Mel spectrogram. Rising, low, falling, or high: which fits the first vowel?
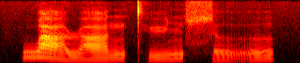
falling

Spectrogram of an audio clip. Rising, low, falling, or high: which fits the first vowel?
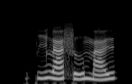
rising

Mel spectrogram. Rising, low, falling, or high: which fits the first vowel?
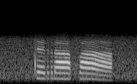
high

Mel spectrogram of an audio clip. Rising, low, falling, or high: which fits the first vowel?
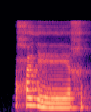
high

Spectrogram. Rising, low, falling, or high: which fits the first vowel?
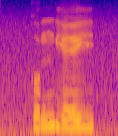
rising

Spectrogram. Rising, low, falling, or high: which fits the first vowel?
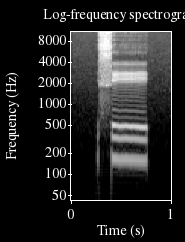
low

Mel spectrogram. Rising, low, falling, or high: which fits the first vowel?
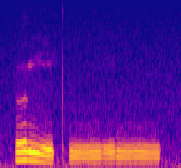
high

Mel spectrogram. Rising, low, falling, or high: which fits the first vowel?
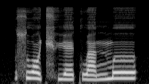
falling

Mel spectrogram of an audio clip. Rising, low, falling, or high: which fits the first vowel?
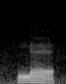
low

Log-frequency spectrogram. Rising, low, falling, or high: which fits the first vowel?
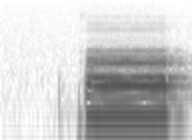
high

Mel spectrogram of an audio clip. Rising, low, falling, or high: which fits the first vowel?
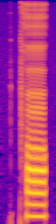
high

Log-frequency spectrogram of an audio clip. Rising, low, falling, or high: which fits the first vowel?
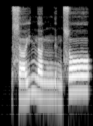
rising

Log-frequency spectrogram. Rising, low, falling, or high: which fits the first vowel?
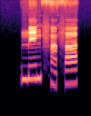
high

